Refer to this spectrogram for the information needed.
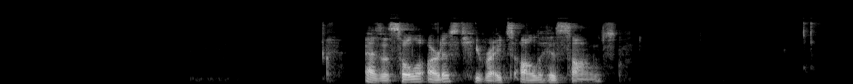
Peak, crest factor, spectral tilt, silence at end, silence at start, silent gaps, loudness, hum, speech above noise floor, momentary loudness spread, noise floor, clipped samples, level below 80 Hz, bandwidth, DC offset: -2 dBFS; 22 dB; -3.5 dB/octave; 0.4 s; 3.25 s; none; -20 LUFS; none; 67 dB; 23 LU; -87 dBFS; under 0.1%; -74 dBFS; 9.6 kHz; under 0.1%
